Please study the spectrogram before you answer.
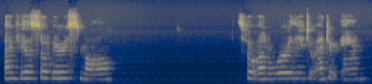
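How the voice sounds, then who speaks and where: A woman reciting her own devotional poem in a measured, deliberate, reverent manner. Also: sits high, level tone, poor audio. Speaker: author reading own poem.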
